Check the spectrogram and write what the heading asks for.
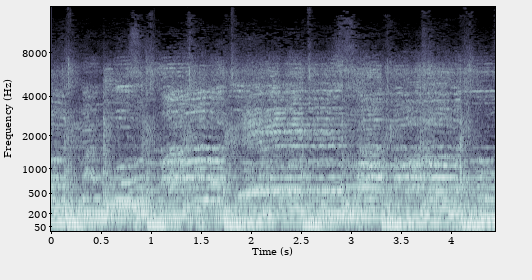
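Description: A congregation sings a gospel hymn together, led by a woman on a microphone, over a steady drumbeat from large hand-beaten drums.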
